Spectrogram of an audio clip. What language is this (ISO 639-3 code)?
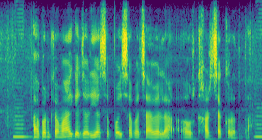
bho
